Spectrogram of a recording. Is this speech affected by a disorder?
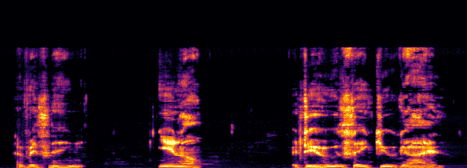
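Yes: muscular dystrophy.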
